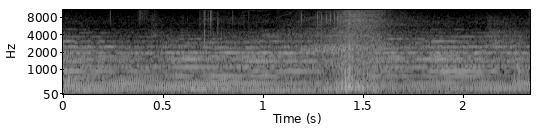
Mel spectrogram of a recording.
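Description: Church bells ring continuously, a dense layered peal of overlapping tones with steady loudness and a brief swell midway, rung to mark the start of the second part of a sermon, with no voices.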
